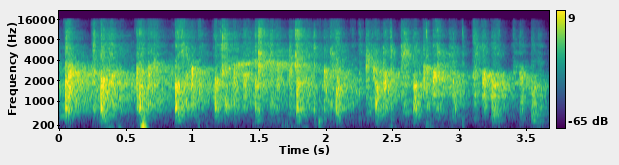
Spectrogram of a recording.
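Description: A burst of applause from many hands for the day's first news item: dense, steady clapping with crisp overlapping claps that stays loud and even for a few seconds, with no voices over it.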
